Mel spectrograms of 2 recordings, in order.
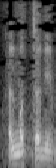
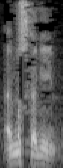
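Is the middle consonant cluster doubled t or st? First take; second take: doubled t; st. First: The s becomes t, giving a doubled t. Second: The s is pronounced before the t. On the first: The speaker calls it wrong. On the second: The speaker calls it right.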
